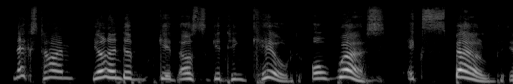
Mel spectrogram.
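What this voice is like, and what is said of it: Deliberately bad British accent. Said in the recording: “in my awful British accent.”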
